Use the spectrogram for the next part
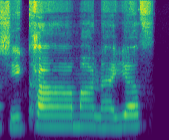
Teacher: యకారము ధృత్వాద్య వైదిక శిఖమనయఫ్ శిఖలో క మహాప్రాణము య తర్వాత విసర్గ ఉంది ప ముందు ఉన్న విసర్గ కాబట్టి ఎఫ్ సౌండ్ రావాలి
